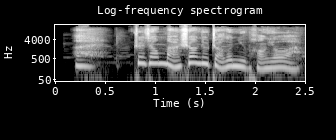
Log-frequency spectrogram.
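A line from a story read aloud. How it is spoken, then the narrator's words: Sighing. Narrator (Chinese): 他叹了口气啊，说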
